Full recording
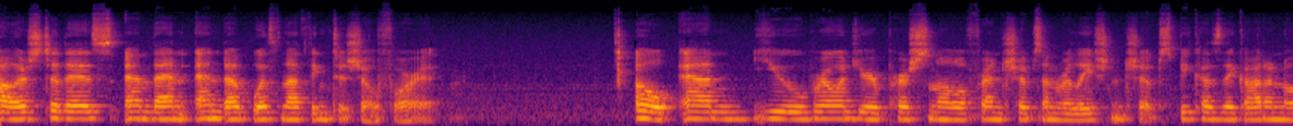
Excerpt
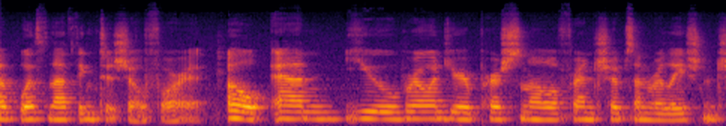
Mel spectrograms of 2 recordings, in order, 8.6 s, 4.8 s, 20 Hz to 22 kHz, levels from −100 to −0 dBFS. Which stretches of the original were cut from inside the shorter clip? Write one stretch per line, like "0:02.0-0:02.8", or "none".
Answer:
0:02.9-0:04.1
